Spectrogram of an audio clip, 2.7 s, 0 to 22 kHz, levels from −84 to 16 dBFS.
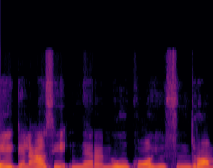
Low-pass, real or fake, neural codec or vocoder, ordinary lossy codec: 14.4 kHz; fake; codec, 44.1 kHz, 3.4 kbps, Pupu-Codec; Opus, 24 kbps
